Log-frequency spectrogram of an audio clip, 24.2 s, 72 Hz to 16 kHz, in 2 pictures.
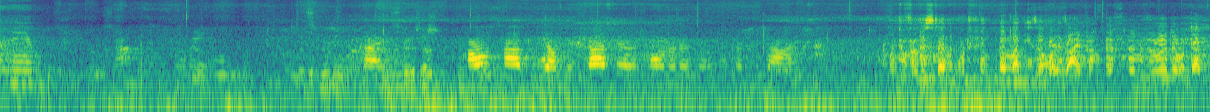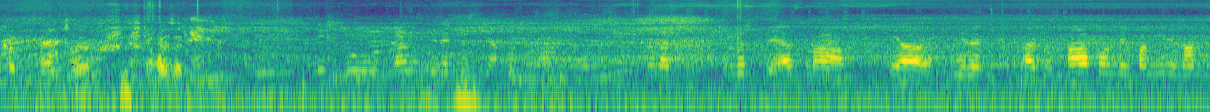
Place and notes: Der Leerstand spricht. Bad Orb, Refugees - Leerstandwalkback
'Der Leerstand spricht': From the street musicians a walk back down Hauptstrasse. The moderator is interviewing a youth, who proposes to use the empty houses for refugrees. Binaural recording
Bad Orb, Germany, 14 November 2016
